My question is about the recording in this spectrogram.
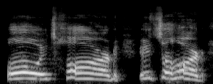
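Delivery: high, slow, whiny mimicry of a complainer; mock crybaby whine. Streamer mocks complaining viewers with a slow whiny crybaby voice. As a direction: drag it out like a whining baby. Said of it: "bitch asses crying".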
